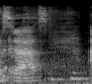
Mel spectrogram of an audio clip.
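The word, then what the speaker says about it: Kérastase: I can't pronounce Kerastase. Yeah. Kerastase.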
